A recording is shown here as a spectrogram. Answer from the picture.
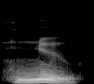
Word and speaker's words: new: It's pronounced oo. The long ooh sound like food and moon. Pronunciation new. Not new but ooh. New example new shoes or New York.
